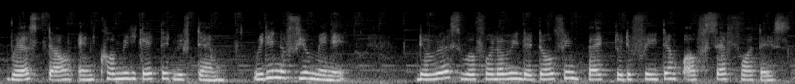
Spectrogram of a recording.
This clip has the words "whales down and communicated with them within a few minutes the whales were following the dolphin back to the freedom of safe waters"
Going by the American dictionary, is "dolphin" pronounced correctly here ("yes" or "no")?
no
